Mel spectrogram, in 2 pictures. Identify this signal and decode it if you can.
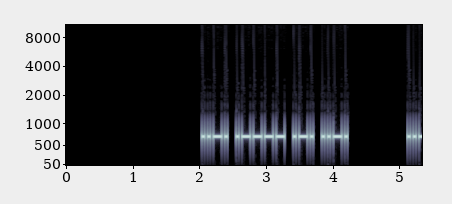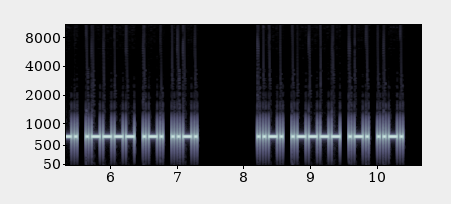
Morse code, heard as a keyed tone, about 28 wpm, 700 Hz. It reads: F1RF F1RF F1RF
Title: DXCC-100 Call Signs - 4 Characters - Repeated 3x - 28wpm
